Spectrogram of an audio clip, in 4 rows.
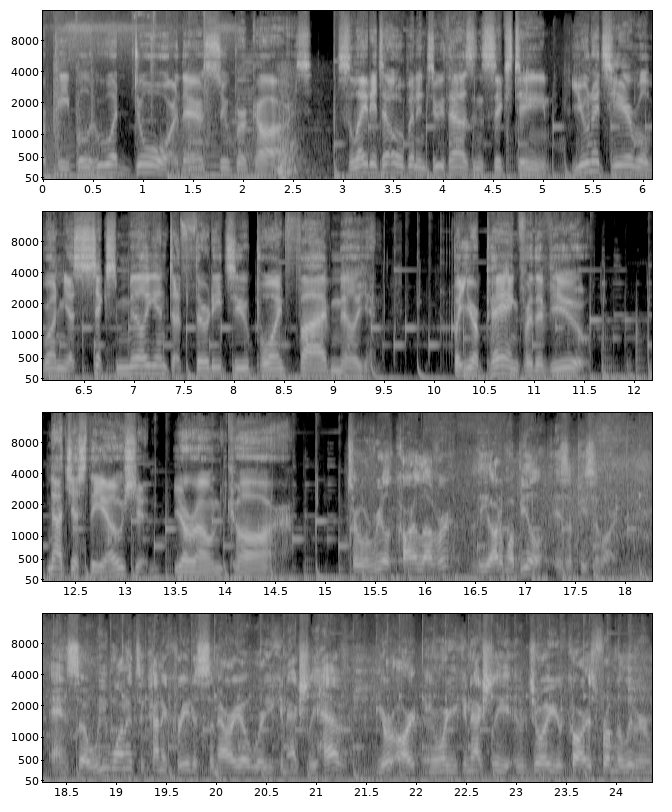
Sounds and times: Speech: 0.0s - 9.5s, 10.2s - 11.6s, 12.2s - 24.3s
Music: 0.0s - 24.3s.

